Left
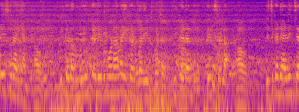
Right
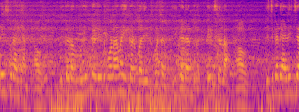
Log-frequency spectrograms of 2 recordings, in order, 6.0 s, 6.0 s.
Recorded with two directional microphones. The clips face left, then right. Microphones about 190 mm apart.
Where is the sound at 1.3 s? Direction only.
10° left (ahead or behind).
